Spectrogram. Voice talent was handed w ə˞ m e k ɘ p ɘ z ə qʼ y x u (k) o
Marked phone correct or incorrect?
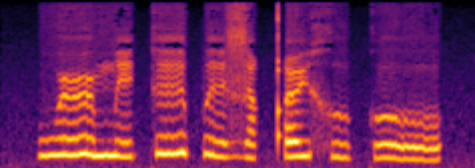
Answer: correct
